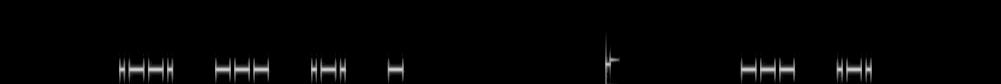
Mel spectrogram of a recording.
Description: Morse code, heard as a keyed tone, about 25 wpm, spaced as for 14 wpm, 700 Hz. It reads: PORT OR
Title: 3x Character Spacing - Top 200 Words - 25wpm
